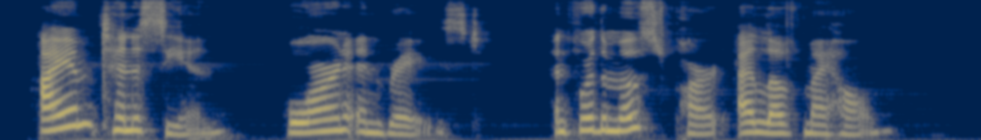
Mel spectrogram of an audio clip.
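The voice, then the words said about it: Southern Tennessee accent. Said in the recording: “I'm from Nashville, Tennessee, and I have an accent. ... The Southern drawl”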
